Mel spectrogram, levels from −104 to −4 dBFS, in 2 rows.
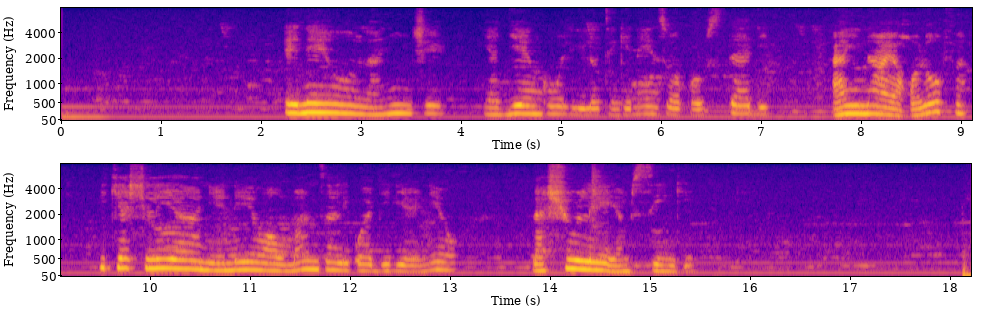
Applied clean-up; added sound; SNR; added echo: none; none; none; none.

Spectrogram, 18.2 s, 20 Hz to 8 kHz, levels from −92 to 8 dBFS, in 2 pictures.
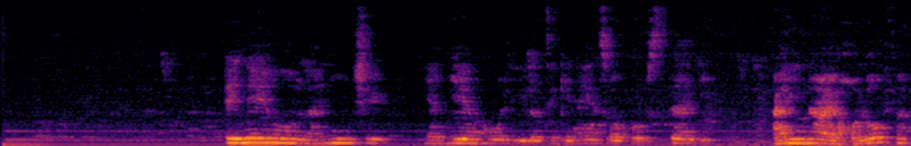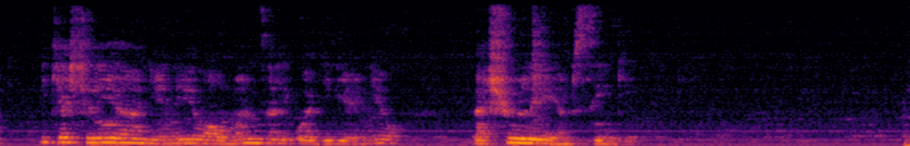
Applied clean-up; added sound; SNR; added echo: none; none; none; reverberation time 0.3 s.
